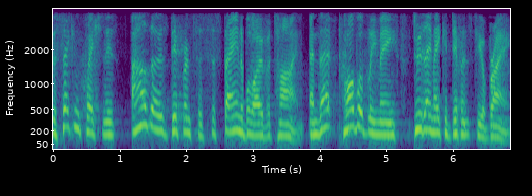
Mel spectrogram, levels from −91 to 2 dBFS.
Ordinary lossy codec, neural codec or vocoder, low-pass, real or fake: AAC, 24 kbps; none; 3.6 kHz; real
